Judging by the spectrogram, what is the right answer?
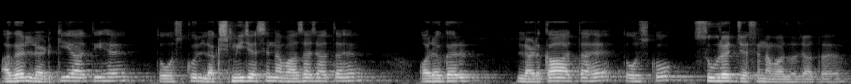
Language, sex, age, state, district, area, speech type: Hindi, male, 18-30, Madhya Pradesh, Jabalpur, urban, spontaneous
